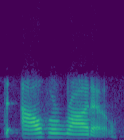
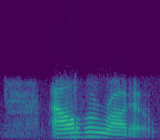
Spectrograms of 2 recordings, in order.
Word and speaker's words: Alvarado: as well ok well my last name is pronounced Alvarado Alvarado and they can reach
